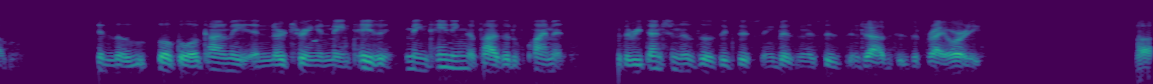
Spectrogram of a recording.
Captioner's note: by phone; by phone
